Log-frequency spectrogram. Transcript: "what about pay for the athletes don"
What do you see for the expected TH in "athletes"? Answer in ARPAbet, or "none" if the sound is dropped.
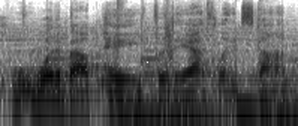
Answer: TH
